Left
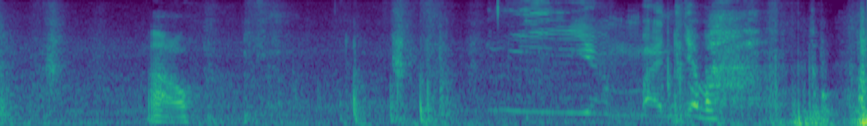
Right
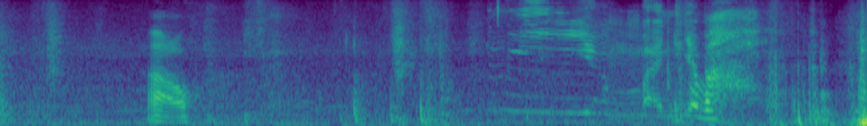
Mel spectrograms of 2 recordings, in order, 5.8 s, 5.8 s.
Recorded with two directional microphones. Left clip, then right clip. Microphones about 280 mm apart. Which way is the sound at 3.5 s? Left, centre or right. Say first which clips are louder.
Right 1 dB; centre.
